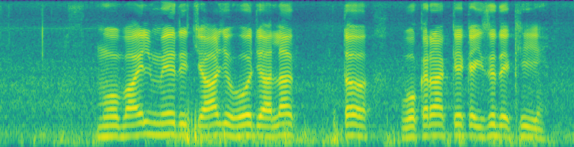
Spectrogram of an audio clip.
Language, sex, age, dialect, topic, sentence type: Bhojpuri, male, 18-24, Southern / Standard, banking, question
